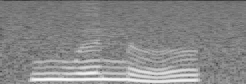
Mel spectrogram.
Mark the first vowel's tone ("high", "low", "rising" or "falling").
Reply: high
